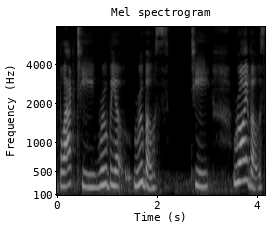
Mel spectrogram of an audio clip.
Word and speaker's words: rooibos: tea rooby-roo bose tea rooibos I think is the way that someone told me that it's pronounced cinnamon chips Apple pieces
